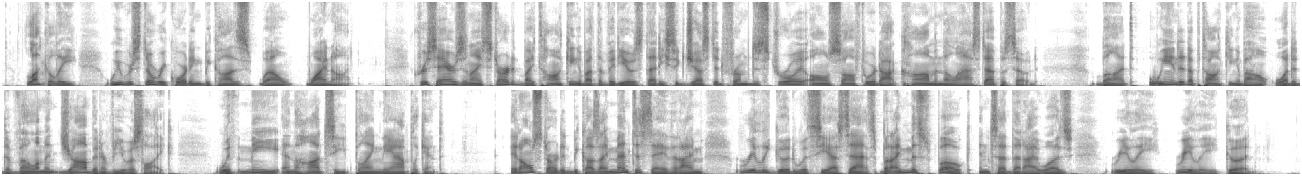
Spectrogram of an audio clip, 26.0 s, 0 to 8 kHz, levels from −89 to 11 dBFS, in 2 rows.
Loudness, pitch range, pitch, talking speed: -24 LUFS, 95-125 Hz, 110 Hz, 175 wpm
